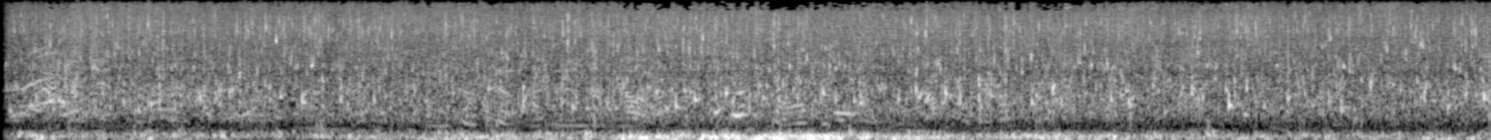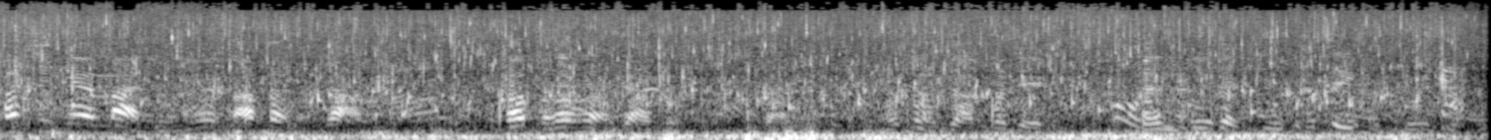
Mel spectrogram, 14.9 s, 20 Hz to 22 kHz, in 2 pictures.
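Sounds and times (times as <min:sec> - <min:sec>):
geyser splashing: 0:00.0 - 0:14.8
voices: 0:02.0 - 0:06.6, 0:07.3 - 0:14.8.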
